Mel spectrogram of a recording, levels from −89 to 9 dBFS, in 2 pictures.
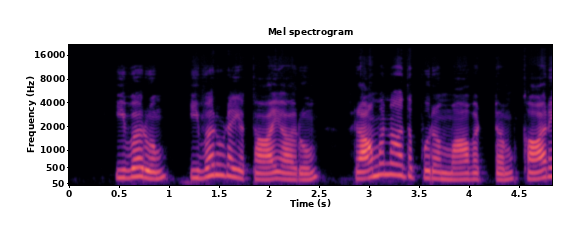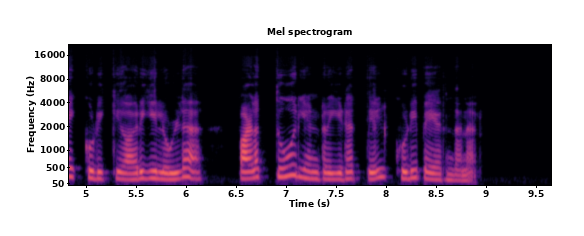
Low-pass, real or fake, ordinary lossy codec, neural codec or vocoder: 19.8 kHz; real; Opus, 32 kbps; none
